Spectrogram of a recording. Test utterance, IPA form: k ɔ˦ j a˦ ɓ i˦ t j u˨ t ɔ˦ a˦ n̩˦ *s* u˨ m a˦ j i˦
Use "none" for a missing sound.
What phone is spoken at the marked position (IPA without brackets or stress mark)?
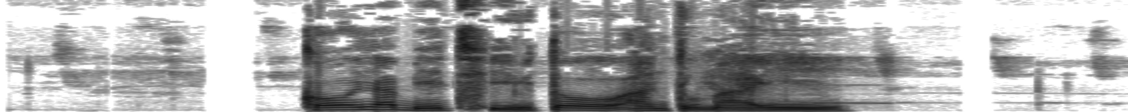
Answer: t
